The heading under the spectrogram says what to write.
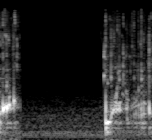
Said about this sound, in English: Can I pour you a drink? Wine or something stronger?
